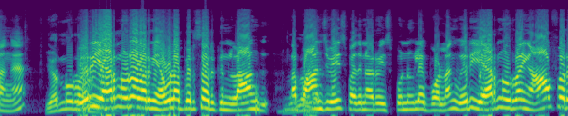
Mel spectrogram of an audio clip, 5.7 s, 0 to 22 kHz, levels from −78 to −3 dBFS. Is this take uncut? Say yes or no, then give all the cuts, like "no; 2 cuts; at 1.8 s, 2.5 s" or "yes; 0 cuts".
yes; 0 cuts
